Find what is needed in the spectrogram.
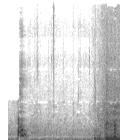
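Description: A large dog barks once, a short loud bark about a third of a second in, over low background hiss. Just before the end comes a splash of water as a dog jumps onto a pool float.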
